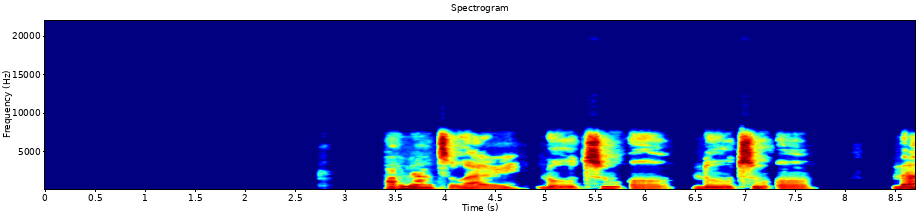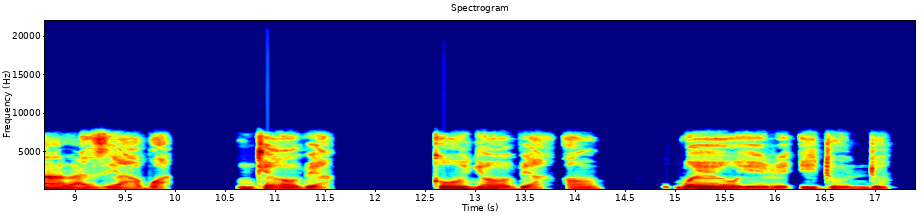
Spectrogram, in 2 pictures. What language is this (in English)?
Igbo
